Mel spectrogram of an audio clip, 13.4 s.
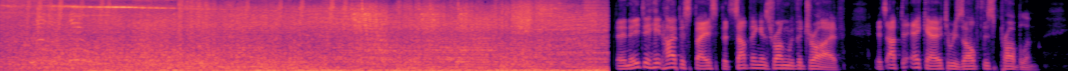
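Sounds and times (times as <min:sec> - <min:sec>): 
spaceship blaster fire and explosions: 0:00.0 - 0:07.6
thin high whine: 0:00.0 - 0:07.6
speech: 0:07.8 - 0:13.0.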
